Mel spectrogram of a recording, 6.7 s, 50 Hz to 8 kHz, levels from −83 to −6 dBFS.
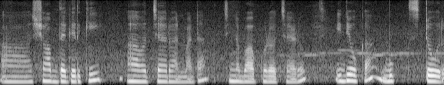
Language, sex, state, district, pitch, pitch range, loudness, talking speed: Telugu, female, Telangana, Karimnagar, 195 Hz, 180-225 Hz, -20 LUFS, 125 wpm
